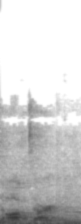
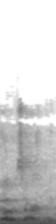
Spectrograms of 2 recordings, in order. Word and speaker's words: Ozark: french settlement which a ux arc and everybody pronounced comes and says oxart instead of ozark so i took the ox part and i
